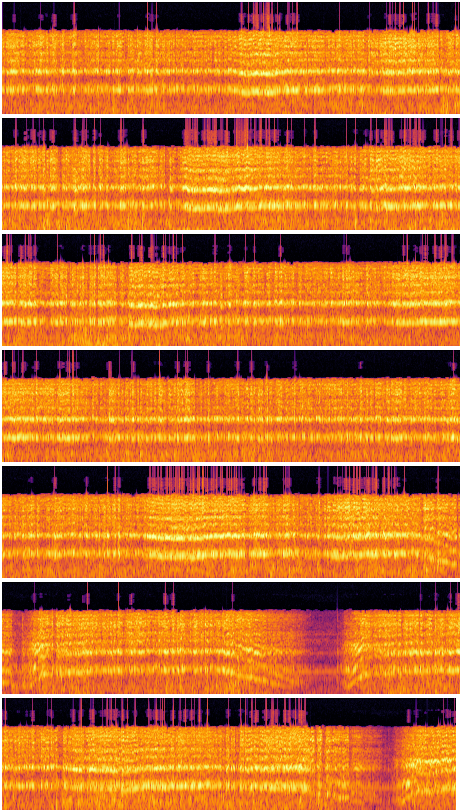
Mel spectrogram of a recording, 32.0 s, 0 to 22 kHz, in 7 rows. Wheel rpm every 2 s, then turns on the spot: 230, 230, 230, 230, 230, 230, 230, 230, 230, 230, 220, 160, 170, 140, 220, 120.
none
